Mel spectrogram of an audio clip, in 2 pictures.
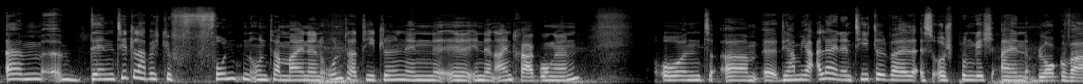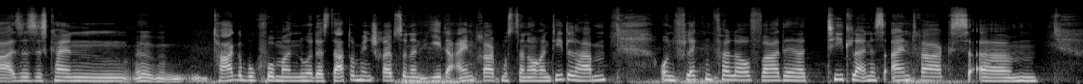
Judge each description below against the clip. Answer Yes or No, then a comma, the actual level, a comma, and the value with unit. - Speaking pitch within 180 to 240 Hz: Yes, high, 190 Hz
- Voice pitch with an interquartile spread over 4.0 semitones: No, average, 3.7 semitones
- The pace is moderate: Yes, average, 155 wpm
